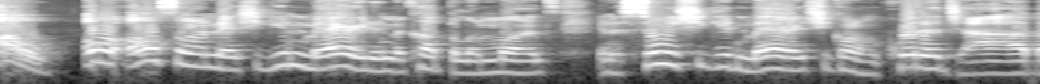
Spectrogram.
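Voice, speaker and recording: Over noticeable background noise, a woman speaks at a very fast pace and a fairly high pitch. Her tone is animated and her intonation lively. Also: hardly any pauses. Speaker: vlogger. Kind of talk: storytime vlog.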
